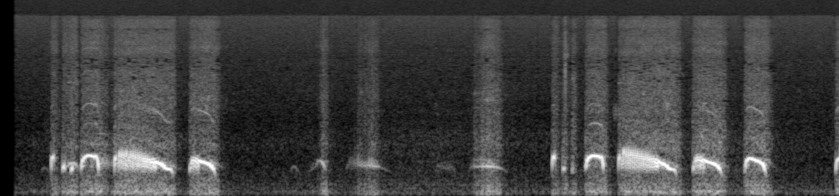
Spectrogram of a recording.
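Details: Spotted dove calling in the kuk dua style used for luring: two short hooked notes followed by a long, mellow descending coo, the phrase repeated after a quiet gap with softer single coos between.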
